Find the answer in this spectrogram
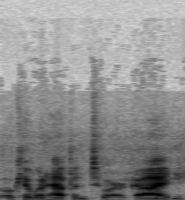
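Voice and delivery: normal talking voice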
